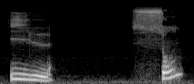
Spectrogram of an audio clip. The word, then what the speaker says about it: sont: Ils sont, final T not pronounced, ils sont, elles sont, okay?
